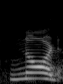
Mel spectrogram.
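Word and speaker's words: gnaw: किसी के सामने नोड अब ये जो शब्द है नोड जिसमें जो ये जी है वो साइलेंट है यानी जी स्पेलिंग में तो आएगा लेकिन जब हम बोलेंगे तो गॉड नहीं बोलेंगे नोड कहेंगे और इसका मतलब होता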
